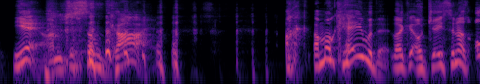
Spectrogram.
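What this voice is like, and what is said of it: Speaks with a noticeable accent. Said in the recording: “this guy with the accent”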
